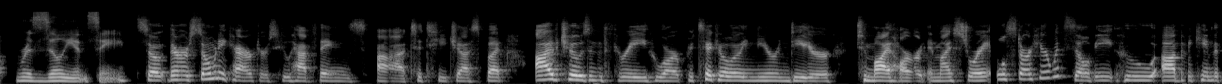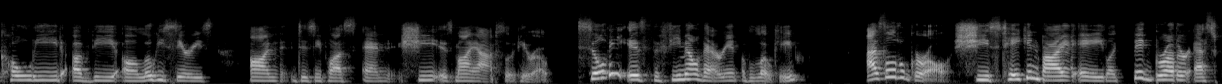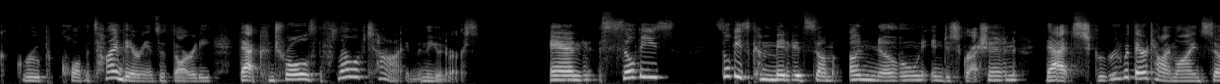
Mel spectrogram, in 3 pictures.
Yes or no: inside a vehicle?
no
